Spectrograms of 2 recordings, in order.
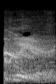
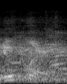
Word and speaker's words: nuclear: nuclear you have to pronounce that right some people would say nucar I been practicing marel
